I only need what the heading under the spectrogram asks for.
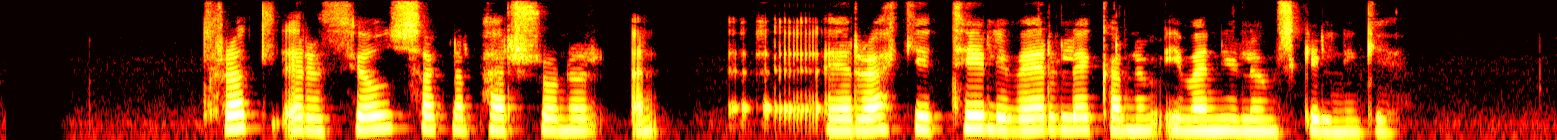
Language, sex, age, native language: Icelandic, female, 30-39, Icelandic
